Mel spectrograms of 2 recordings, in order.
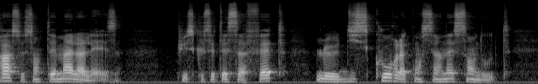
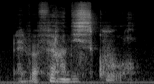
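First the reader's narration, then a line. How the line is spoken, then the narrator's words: Murmured. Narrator (French): murmura l'une des élèves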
